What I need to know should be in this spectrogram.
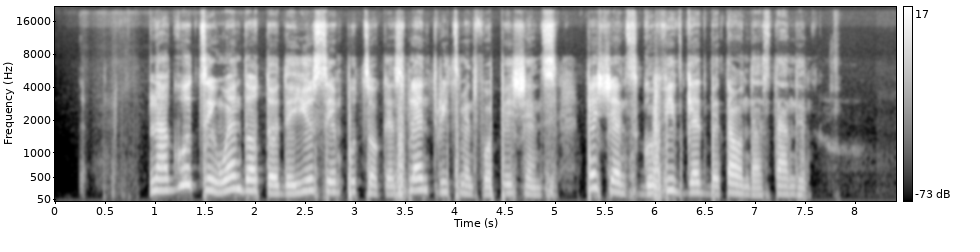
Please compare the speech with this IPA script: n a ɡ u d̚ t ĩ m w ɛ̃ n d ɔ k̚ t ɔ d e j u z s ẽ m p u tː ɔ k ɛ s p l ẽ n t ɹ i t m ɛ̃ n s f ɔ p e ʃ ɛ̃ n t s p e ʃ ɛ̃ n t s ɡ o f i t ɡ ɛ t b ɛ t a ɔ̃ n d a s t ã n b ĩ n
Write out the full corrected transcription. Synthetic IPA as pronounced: n a ɡ u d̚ t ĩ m w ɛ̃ n d ɔ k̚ t ɔ d e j u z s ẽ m p u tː ɔ k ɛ s p l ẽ n t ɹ i t m ɛ̃ n t f ɔ p e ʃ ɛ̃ n t s p e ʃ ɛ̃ n t s ɡ o f i t ɡ ɛ t b ɛ t a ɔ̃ n d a s t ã n d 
